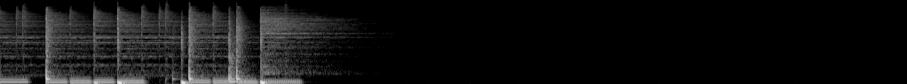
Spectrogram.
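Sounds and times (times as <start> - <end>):
fast blues song: 0.0 - 3.0.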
